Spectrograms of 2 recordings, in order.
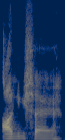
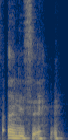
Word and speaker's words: Anisha: One of my pronunciation is Anisha. Like, un, not ah, just un. Let me see. Yeah, because it, like, an apple. It's Anisha.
